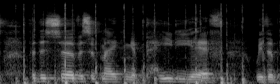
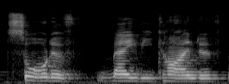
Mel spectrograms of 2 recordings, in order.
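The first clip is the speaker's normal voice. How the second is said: mock hedging; 6 semitones higher, slower than usual. Mocking the paper's hedged coverage.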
